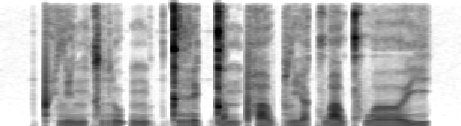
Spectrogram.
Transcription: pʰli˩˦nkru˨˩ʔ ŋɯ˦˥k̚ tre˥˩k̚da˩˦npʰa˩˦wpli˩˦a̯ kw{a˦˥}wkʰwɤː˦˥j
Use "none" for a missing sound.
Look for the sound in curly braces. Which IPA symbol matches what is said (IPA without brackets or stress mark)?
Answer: a˦˥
